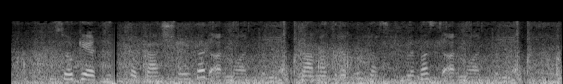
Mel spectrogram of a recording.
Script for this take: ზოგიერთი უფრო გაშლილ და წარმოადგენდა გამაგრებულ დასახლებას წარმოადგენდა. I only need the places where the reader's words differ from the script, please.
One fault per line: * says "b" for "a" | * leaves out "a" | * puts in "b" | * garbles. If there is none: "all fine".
all fine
